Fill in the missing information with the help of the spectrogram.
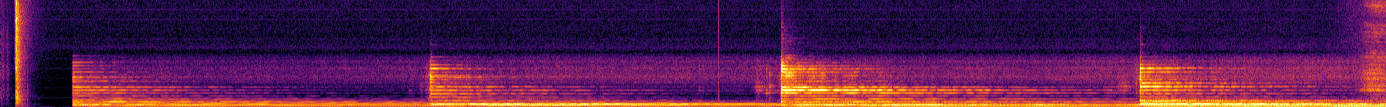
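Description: A hip-hop track opens with thick, effect-laden synth chords that shift every few seconds, sustained and fairly loud, with a warbly chorus-like texture and no vocals yet.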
